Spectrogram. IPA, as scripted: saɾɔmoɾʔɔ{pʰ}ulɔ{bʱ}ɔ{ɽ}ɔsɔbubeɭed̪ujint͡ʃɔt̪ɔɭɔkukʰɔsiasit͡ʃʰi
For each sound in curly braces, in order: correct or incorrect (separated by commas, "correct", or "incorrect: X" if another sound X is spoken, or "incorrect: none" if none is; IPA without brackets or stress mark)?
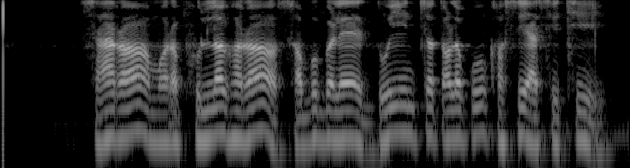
correct, incorrect: ɡʱ, incorrect: ɾ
